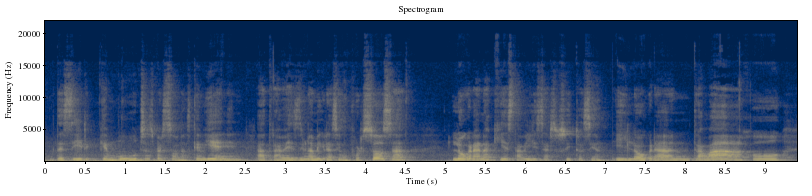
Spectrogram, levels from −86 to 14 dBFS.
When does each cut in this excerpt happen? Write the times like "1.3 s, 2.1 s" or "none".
2.6 s, 7.1 s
